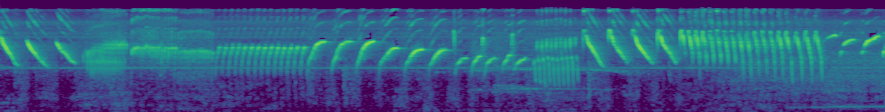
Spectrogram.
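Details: Persistent, fiery canary singing meant to make young canaries sing along. A long, varied sequence of swooping slurs, buzzy rolls, quick rattling trills and sharp whistles follows with barely a pause.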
